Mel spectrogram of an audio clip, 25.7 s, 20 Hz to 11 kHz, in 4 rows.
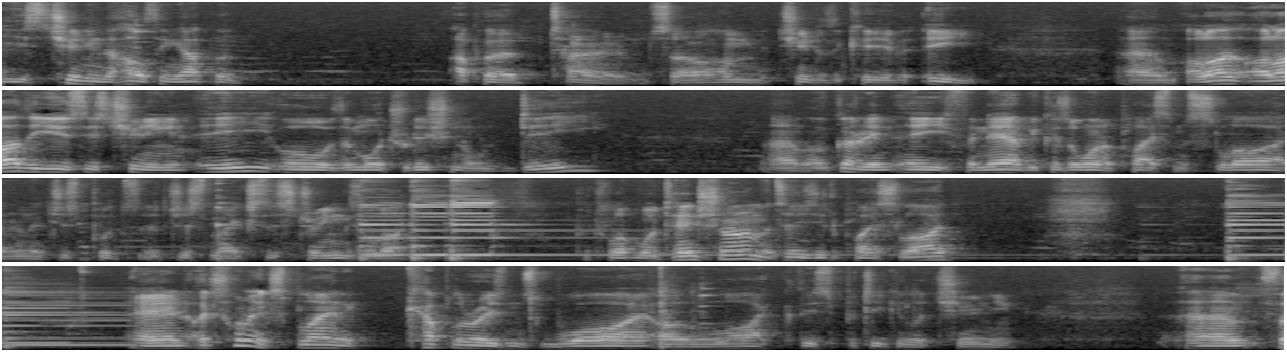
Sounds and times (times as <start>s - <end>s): Speech: 0.0s - 4.9s, 5.6s - 14.9s, 15.7s - 18.9s, 19.9s - 24.4s, 25.1s - 25.6s.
